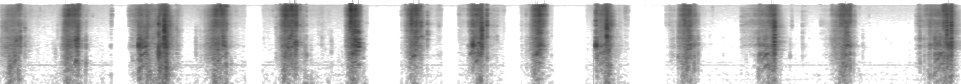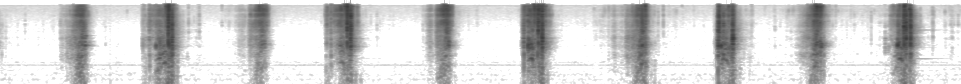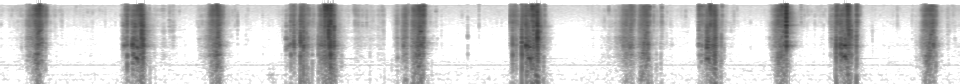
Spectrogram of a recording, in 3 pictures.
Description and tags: Drawing and holstering an airsoft pistol from a semi-soft thigh holster with various straps and velcro.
